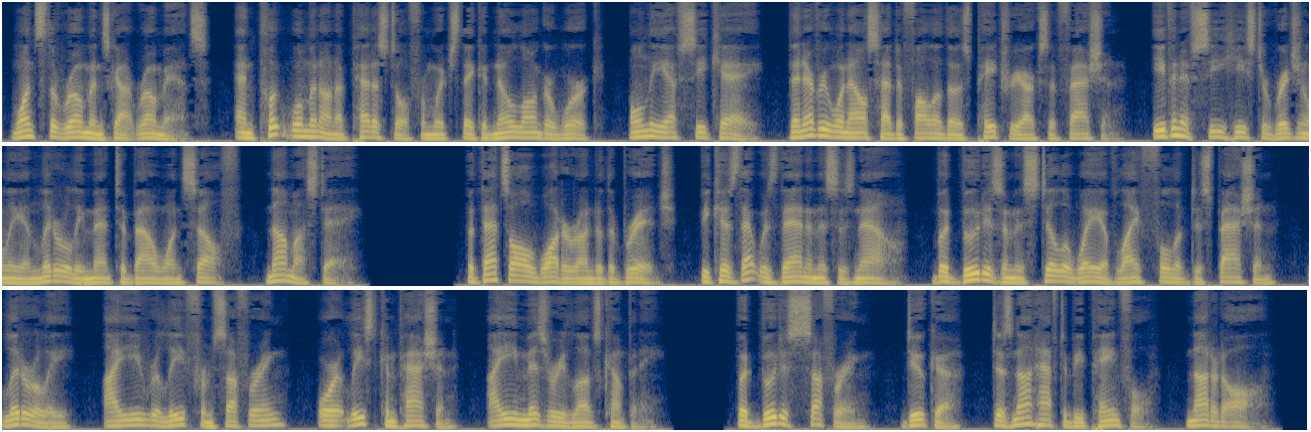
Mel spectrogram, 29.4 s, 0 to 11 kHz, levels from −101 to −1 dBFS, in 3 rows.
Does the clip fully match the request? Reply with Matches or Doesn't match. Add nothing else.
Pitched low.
Matches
